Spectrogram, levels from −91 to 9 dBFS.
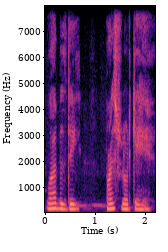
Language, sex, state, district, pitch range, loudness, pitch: Hindi, female, Arunachal Pradesh, Papum Pare, 185-210 Hz, -19 LUFS, 190 Hz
